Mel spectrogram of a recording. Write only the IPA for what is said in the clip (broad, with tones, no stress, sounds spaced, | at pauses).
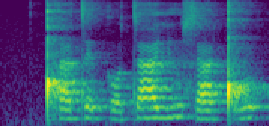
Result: ǃʰ a˦ t ɛ˦ k ɔ˧ t a˦ lʲ u˦ s a˨˦ ɡ͡ǃ o˦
